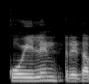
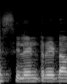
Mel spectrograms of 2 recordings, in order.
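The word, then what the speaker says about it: Coelenterata: ठीक है, पहले मैं सिलेंट्रेटा को कोइलेंट्रेटा पढ़ता था, उसका बाद में पता चला COEL में सिलेंट्रेटा में ये ओ साइलेंट है, मैं कोइलेंटेट्रेटा ऐसे करके पढ़ता था मैं इसको।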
